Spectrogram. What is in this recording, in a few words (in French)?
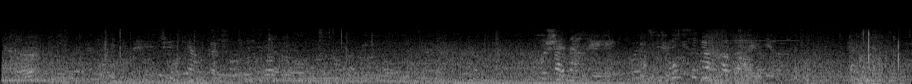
annonce bus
